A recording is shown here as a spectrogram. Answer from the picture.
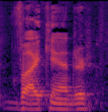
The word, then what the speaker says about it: Vikander: How do you think it's pronounced? – Vikander. – Okay, there you go. That's what I said.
